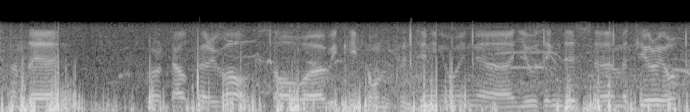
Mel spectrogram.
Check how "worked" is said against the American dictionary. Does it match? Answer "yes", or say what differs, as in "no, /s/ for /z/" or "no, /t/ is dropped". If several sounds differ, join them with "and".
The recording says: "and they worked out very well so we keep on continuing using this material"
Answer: no, /t/ is dropped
